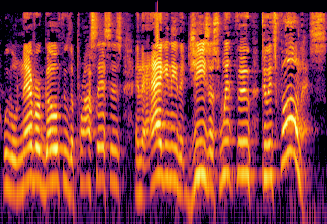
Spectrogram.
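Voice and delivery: ordinary talk, nothing marked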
